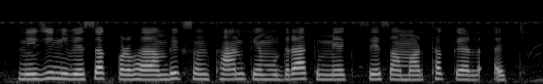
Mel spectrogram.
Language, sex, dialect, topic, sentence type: Maithili, female, Southern/Standard, banking, statement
